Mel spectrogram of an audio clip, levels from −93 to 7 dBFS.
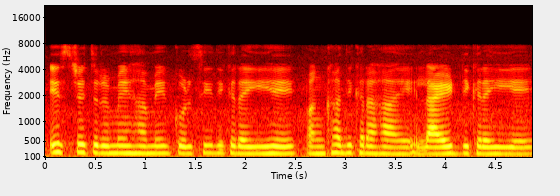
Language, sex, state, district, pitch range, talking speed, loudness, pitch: Hindi, female, Bihar, Jahanabad, 175-190 Hz, 195 wpm, -18 LUFS, 185 Hz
